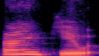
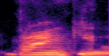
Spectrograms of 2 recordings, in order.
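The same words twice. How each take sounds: First: It is said in an easy, sincere tone. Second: It is said in a begrudging, reluctant tone.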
